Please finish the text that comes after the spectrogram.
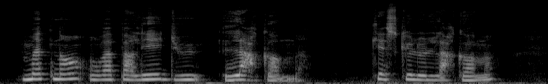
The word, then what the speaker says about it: lagom: on va parler du largom qu'est-ce que le largom c'est aussi la prononciation la bonne normalement sinon ça s'écrit la Gom l a g o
